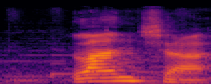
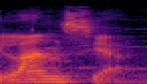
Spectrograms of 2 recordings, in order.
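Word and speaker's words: Lancia: the chat thank you lancha is how you say lancha most people say lania yeah no such thing as l the proper word is lancha why is that lancha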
